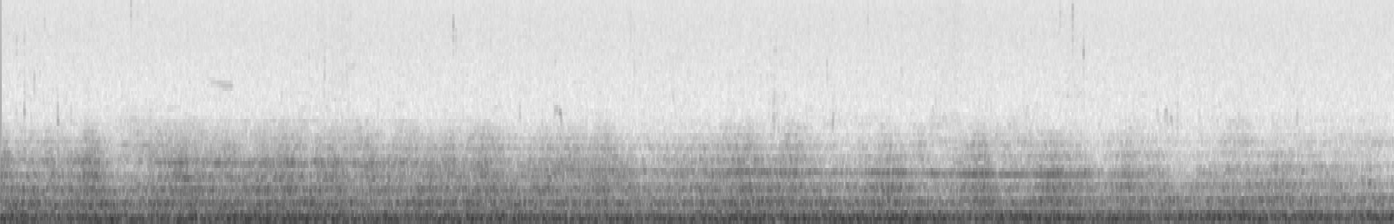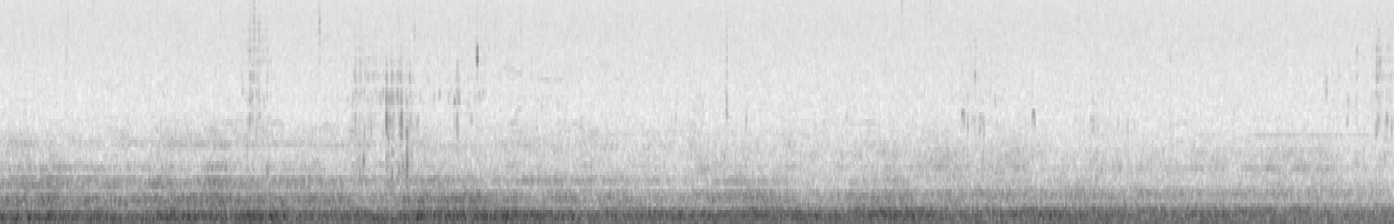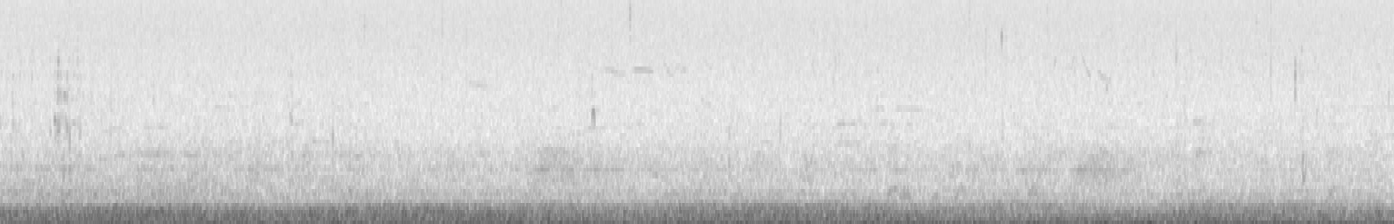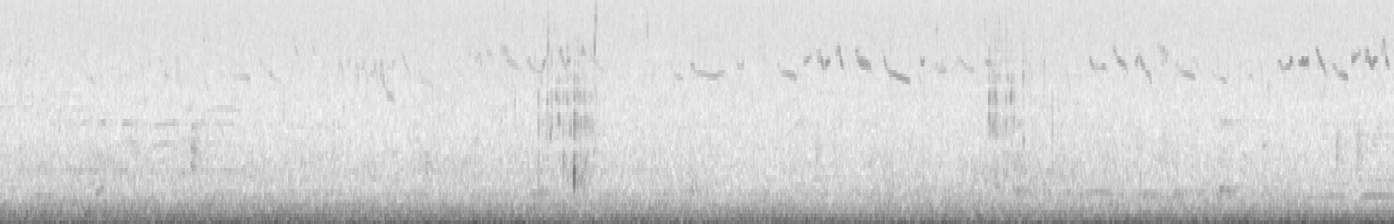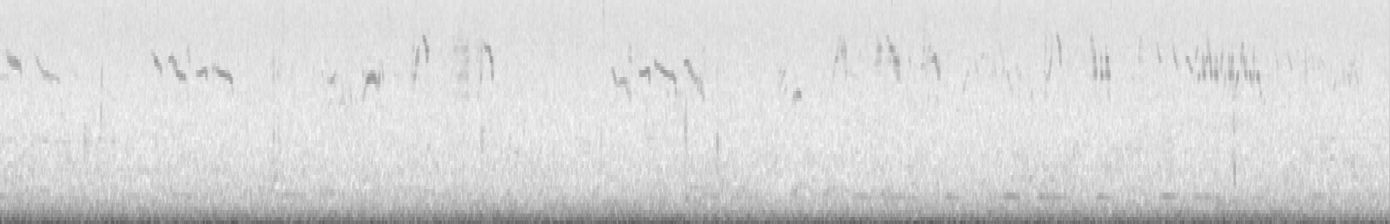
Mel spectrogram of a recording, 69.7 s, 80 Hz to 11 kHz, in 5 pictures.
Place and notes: Praia do Barril, Portugal - Praia do Barril beach
Praia do Barril is a long beach island. This recording was made on the side facing land, there are no waves and as a result it's quieter than the other side. You can hear birds and small fish splashing in the water near the shore. As it is also close to Faro airport you can hear an airplane at the beginning and end of the recording.
Recorder - Zoom H4N. Microphones - pair of Uši Pro by LOM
